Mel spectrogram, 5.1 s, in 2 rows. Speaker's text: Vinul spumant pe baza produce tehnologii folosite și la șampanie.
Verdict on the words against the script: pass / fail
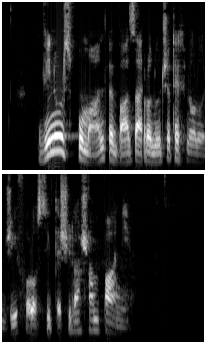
pass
